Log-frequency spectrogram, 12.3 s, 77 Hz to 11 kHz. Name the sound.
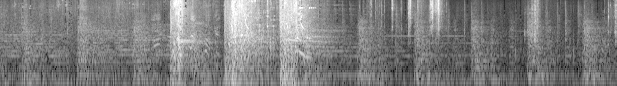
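gunfire from the Mafia 2 video game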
